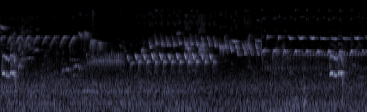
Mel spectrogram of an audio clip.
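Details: European bee-eater producing bursts of rolling, burry trilled calls, several birds overlapping in quick succession, with light background noise.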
